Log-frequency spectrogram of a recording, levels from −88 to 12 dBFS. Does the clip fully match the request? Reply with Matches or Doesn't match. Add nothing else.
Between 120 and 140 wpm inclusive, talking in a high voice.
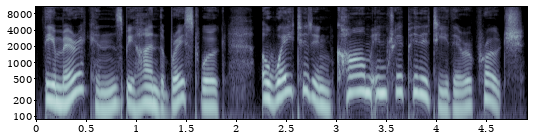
Matches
